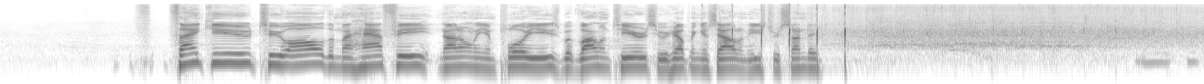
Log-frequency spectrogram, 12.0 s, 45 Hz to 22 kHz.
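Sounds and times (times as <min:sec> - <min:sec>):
audience applauding: 0:07.3 - 0:12.0.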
